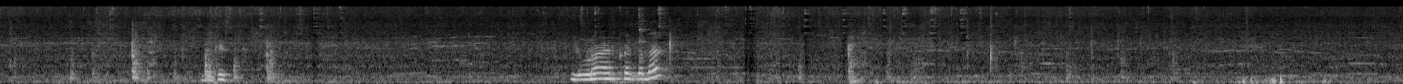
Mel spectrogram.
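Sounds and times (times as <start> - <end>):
garlic sizzling in butter: 0.0 - 13.2
spatula knocking pan: 0.1 - 3.1, 7.5 - 11.9
wooden spatula scraping pan: 0.6 - 3.0, 7.1 - 12.1.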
